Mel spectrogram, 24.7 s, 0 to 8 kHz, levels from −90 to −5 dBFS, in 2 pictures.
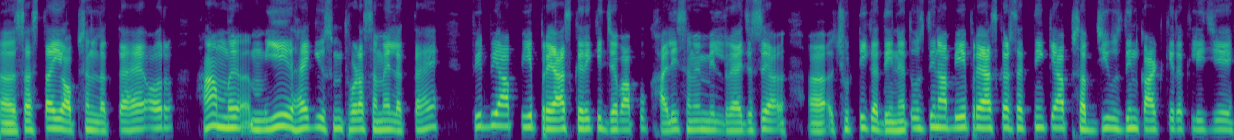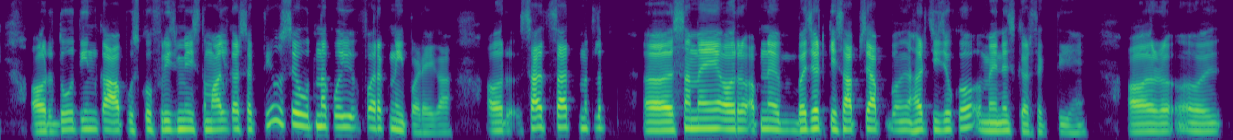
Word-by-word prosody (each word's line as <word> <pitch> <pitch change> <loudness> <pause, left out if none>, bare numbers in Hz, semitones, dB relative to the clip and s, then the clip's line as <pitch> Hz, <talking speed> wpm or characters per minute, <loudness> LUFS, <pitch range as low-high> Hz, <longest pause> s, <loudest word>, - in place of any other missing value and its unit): सस्ता 150 +5 0
ही 165 -1 +6
ऑप्शन 150 +5 -4
लगता 130 +3 -2
है। 155 +3 +2
और 180 0 -1 0.3
हाँ, 205 +4 +4
मय 180 -2 +3 0.3
ये 195 +2 +5
है 170 +3 +3
कि 180 +1 -4
उसमें 170 +1 -3
थोड़ा 155 +1 +2
समय 150 0 0
लगता 135 0 -2
है। 185 +5 -3 0.4
फिर 200 - -2
भी 215 +1 0
आप 205 -1 +2
ये 195 - +3
प्रयास 165 -1 +6
करें 165 0 +3
कि 175 +1 -3
जब 155 0 +1
आपको 150 +3 -2
खाली 130 +3 -1
समय 150 0 -4
मिल 145 -3 -3
रहा 135 - +1
है 135 - +1
जैसे 140 +4 -2
अ 150 - +1 0.3
अ, 130 +2 +1
छुट्टी 165 +3 -4
का 165 -1 +2
दिन 140 0 0
है 145 - +2
तो 175 - -7
उस 170 -2 -3
दिन 195 -1 +1
आप 180 -1 +2
ये 185 +1 +5
प्रयास 175 -2 +5
कर 185 - +4
सकती 175 +2 -2
हैं 180 - -1
कि 185 - +1
आप 175 -1 +2
सब्जी 150 +2 -1
उस 165 -2 -2
दिन 170 +2 0
काट 155 -1 +2
के 165 - -3
रख 155 - -6
लीजिए 150 -1 -4 0.3
और 125 +1 +1
2 150 +3 -2
दिन 155 +1 -4
का 150 - +3
आप 140 +1 +1
उसको 140 +3 -4
फ़्रिज 150 +2 -3
में 155 0 +1
इस्तेमाल 150 +1 -1
कर 160 +1 0
सकती 155 +9 -7
हैं, 290 - -3
उससे 240 -2 -1
उतना 200 -2 +2
कोई 195 0 -1
फ़र्क 175 -2 0
नहीं 150 -4 +1
पड़ेगा। 110 0 -7 0.4
और 135 0 -2
साथ-साथ 185 +5 +2
मतलब 175 +1 -6 0.4
अ, 140 +1 +6
समय 165 +3 +4
और 155 0 +4
अपने 160 -2 +1 0.2
बजट 155 +3 +3
के 155 - +3
हिसाब 150 0 +2
से 165 - +2
आप 150 -3 +3
अ, - - -4 0.2
हर 145 0 +3
चीज़ों 145 +1 -3
को 175 +1 -2
मैनेज 135 -1 0
कर 120 - -1
सकती 115 +1 -11
हैं। 110 +1 -13 0.4
और 120 +1 +1 0.6
अ, - - -16
155 Hz, 230 wpm, -23 LUFS, 140-175 Hz, 0.6 s, ही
